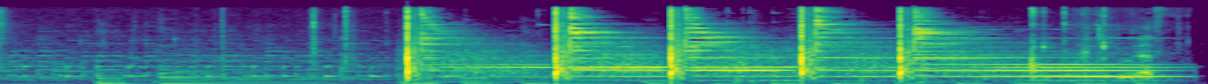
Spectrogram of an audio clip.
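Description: A rapid string of about six gunshots, each followed by the ringing clang of a steel target being hit. They begin about three seconds in and come a little under a second apart.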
